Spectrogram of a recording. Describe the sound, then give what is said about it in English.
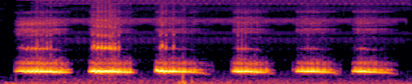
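A prototype gadget in its purring mode emits an electronic purring sound: six loud, evenly spaced buzzing pulses, each about half a second long, with no one talking. “And let me switch it over to its purring mode, which hopefully will get picked up.”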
